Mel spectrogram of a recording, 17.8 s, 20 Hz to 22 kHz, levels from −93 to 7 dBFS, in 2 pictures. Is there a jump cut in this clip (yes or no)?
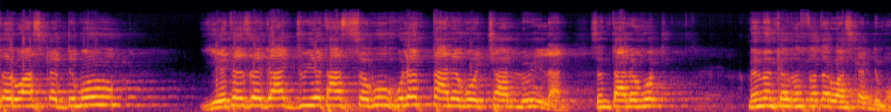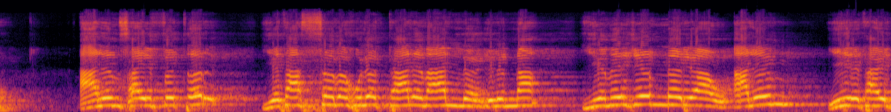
no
